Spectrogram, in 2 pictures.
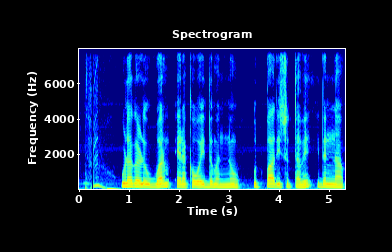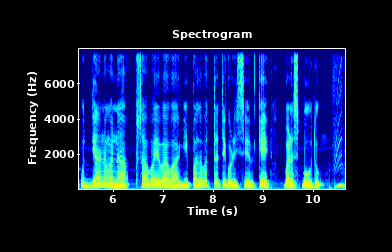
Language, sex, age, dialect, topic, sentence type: Kannada, male, 18-24, Mysore Kannada, agriculture, statement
